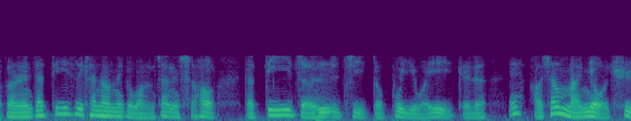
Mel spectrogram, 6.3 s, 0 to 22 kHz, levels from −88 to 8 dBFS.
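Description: Throughout the clip, the speech carries the buzz and gravelly roughness of the GSM full-rate codec. This fits a 13 kbit/s coder that models the vocal tract and excites it with sparse, regular pulses. Nothing above 4 kHz survives, and the damage is plainly audible.

From 3.14 to 3.34 s, lost GSM frames break the sound. About 140 ms of frames are missing, scattered across 160 ms, and the longest gap lasts about a tenth of a second. The decoder fills each gap by repeating the last good frame. The result is a rough, metallic ring.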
